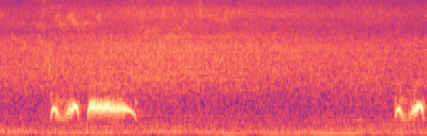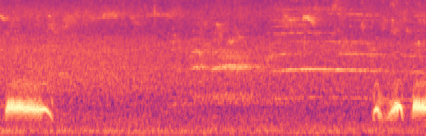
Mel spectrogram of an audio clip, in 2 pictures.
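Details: Spotted dove during decoy trapping, three paired coo phrases spaced roughly every three to four seconds, a short note then a longer low coo, with distant bird whistles in the background.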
